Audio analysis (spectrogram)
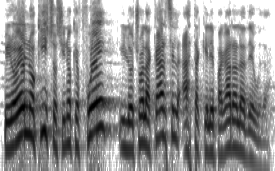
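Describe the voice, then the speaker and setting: A man's voice: sits high, expressive, fast, darkish tone. A man preaching a sermon in a conversational way, asking his congregation questions and acting out quoted voices, recorded in a church. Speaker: pastor. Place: church sanctuary. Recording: long hall reverb.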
